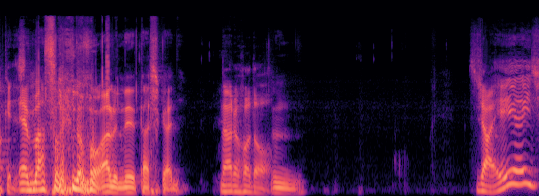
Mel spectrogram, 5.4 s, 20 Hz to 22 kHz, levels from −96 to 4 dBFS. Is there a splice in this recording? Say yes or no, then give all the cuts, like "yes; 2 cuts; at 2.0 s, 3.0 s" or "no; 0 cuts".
no; 0 cuts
